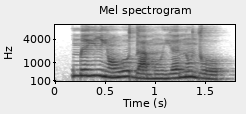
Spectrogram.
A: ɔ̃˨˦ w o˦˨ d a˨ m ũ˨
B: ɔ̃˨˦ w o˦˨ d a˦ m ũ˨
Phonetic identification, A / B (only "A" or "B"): A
